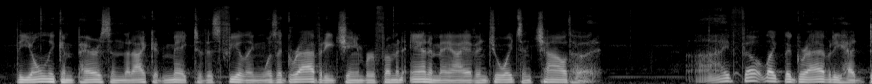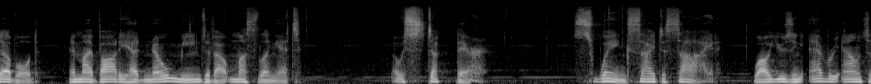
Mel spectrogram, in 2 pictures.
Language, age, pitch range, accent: English, 20-39, 100-120 Hz, American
